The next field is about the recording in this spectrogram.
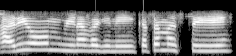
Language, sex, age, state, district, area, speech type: Sanskrit, female, 30-45, Karnataka, Dharwad, urban, conversation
